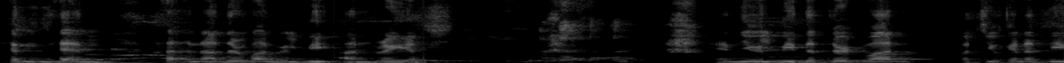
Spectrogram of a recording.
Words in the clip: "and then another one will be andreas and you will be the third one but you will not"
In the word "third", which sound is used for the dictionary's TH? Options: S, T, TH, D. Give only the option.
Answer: T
